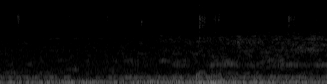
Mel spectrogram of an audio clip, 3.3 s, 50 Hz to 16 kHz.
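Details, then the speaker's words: Honda CR-V on a road test right after a transmission overhaul, the gearbox having failed at 60,666 km: steady low road rumble while cruising, no clunks, slips or whine; the repaired transmission sounds healthy. "现在咱们这个已经弄完，正在路试，刚修好。"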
